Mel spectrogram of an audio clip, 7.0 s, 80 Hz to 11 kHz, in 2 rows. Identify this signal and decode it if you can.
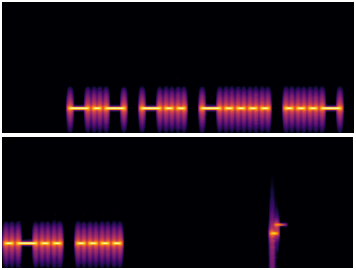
Morse code, heard as a keyed tone, about 20 wpm, 700 Hz. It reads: KD6VLH
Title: USA Call Signs - 6 Characters - 3x Character Spacing - 20wpm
